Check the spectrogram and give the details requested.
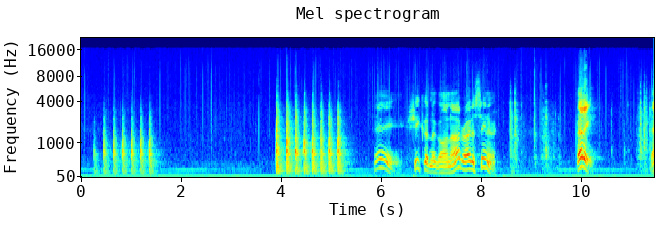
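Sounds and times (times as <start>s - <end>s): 
faint hum: 0.0s - 11.4s
knocking on a door: 0.3s - 1.6s, 3.9s - 5.4s
speech: 5.9s - 8.4s, 10.0s - 10.3s.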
